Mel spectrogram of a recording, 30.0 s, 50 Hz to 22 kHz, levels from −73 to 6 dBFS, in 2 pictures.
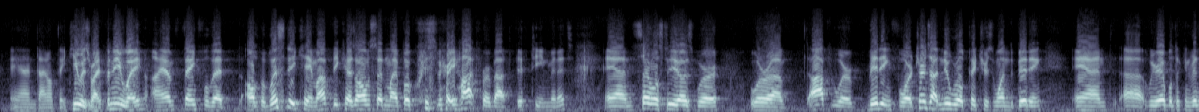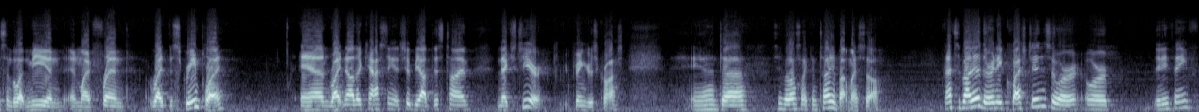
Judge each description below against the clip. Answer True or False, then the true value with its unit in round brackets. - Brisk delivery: True (215 wpm)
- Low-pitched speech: False (155 Hz)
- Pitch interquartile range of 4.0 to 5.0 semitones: False (3.5 semitones)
